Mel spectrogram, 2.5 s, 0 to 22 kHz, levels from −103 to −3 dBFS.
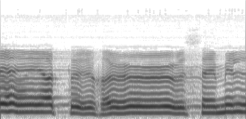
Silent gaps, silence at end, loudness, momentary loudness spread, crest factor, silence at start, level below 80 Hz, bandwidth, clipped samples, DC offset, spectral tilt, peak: none; 0 s; -30 LUFS; 5 LU; 12 dB; 0 s; -80 dBFS; 4.1 kHz; under 0.1%; under 0.1%; -8.5 dB/octave; -16 dBFS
